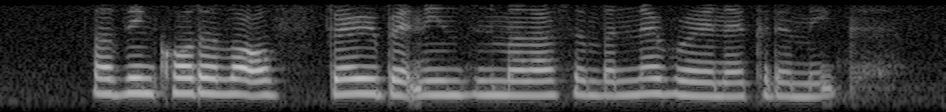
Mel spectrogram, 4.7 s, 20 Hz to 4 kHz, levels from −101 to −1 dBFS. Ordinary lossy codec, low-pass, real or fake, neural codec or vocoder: none; 3.6 kHz; real; none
